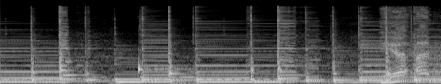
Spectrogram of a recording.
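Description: Strummed acoustic guitar chords in an instrumental passage of an acoustic song arrangement, with no singing.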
